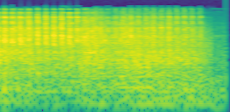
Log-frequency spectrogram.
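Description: Excavator-mounted hydraulic breaker hammering on concrete: a fast, even rattle of blows that fades out near the end.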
